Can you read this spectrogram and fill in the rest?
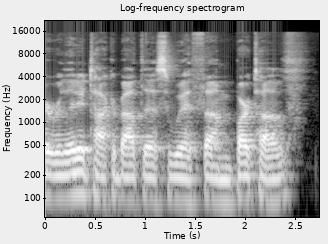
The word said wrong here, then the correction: Bartosz: Yeah, Bartosz.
